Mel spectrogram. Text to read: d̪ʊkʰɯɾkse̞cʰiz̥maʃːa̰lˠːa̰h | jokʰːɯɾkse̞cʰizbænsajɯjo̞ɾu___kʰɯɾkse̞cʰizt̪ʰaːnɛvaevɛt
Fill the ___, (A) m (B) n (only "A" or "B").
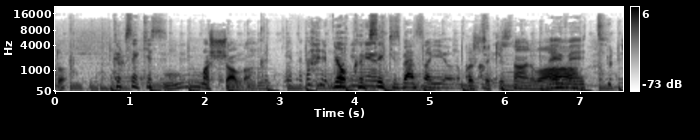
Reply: A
